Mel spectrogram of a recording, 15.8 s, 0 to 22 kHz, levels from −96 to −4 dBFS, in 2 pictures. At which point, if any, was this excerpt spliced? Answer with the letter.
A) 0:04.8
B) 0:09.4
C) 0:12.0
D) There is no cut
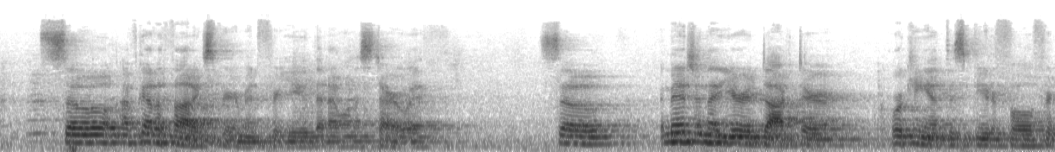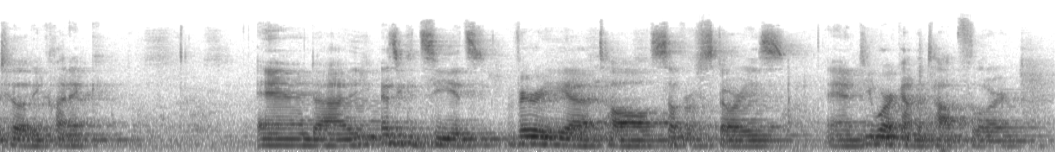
C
